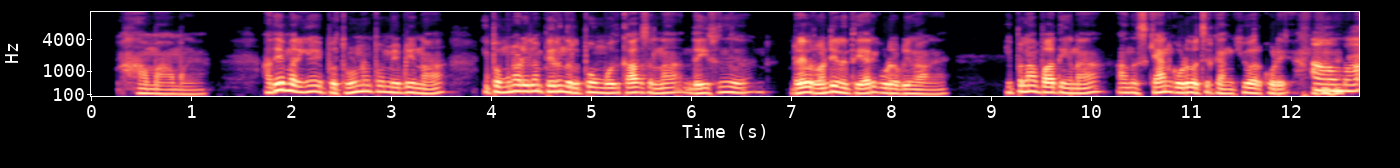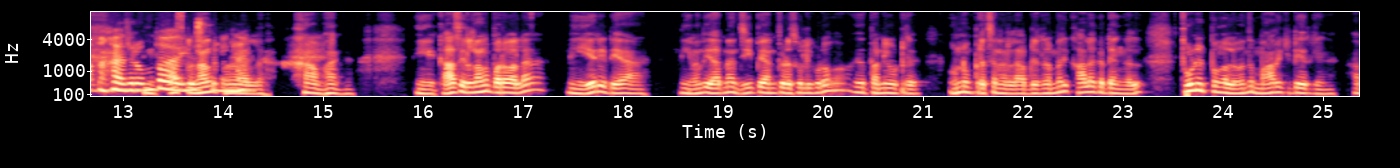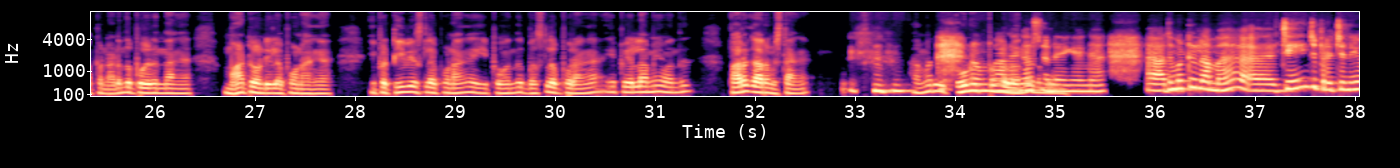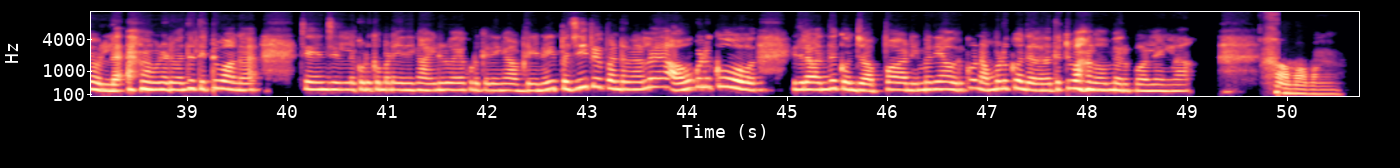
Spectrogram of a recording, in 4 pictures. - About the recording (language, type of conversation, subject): Tamil, podcast, புதிய தொழில்நுட்பங்கள் உங்கள் தினசரி வாழ்வை எப்படி மாற்றின?
- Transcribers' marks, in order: in English: "ஸ்கேன் கோடு"; in English: "கியூஆர் கோடு!"; chuckle; laughing while speaking: "நீங்க காசு இல்லன்னாலும் பரவால்ல ஆமாங்க"; in English: "யூஸ்ஃபுல்லுங்க"; laughing while speaking: "ரொம்ப அழகா சொன்னீங்கங்க. அது மட்டும் … வாங்காம இருப்போம் இல்லைங்களா?"; other background noise; in English: "சேஞ்ச்"; in English: "சேஞ்ச்"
